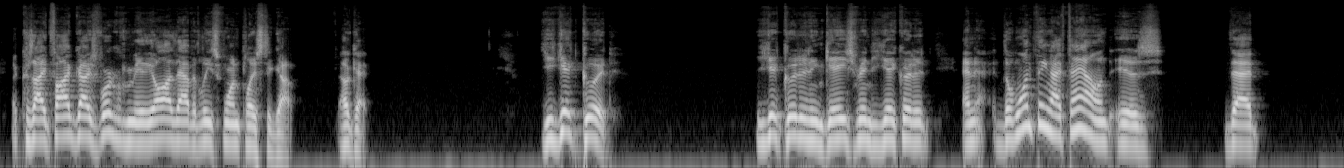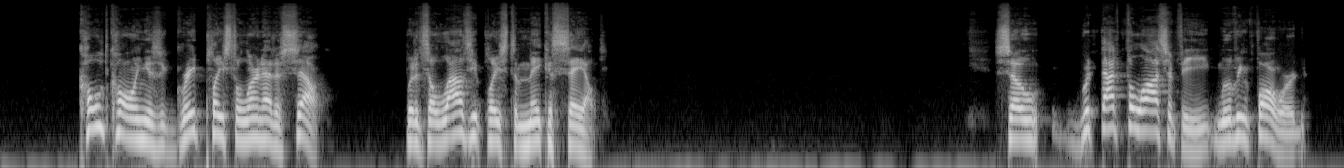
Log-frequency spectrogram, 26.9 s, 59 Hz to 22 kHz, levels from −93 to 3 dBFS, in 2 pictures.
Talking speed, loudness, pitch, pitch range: 145 wpm, -18 LUFS, 150 Hz, 120-175 Hz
